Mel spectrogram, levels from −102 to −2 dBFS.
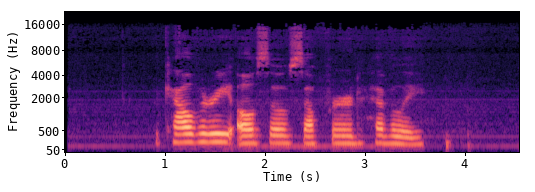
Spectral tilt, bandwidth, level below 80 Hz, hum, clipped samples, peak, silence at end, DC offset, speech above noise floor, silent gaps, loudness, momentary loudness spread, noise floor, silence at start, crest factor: -6 dB/octave; 15.5 kHz; -68 dBFS; none; under 0.1%; -6 dBFS; 0.7 s; under 0.1%; 37 dB; none; -23 LUFS; 10 LU; -60 dBFS; 0.9 s; 18 dB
